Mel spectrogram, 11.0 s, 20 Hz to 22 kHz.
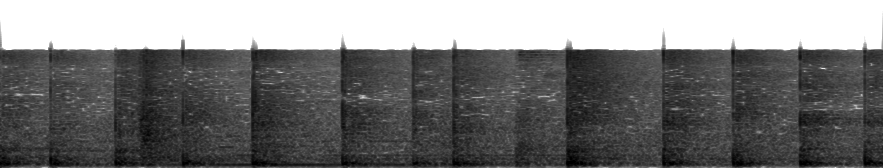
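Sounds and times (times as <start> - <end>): basketball bouncing on gym floor: 0.0 - 11.0.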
